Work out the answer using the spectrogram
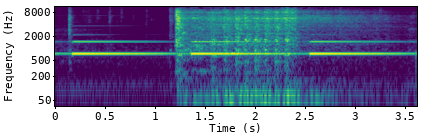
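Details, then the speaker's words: GMT800 GMC Yukon, almost 200,000 miles, after fuel pump replacement with dry fuel lines: pump primed several times, then a steady pump tone, long cranking and a catch. It runs a bit unevenly as fuel arrives; normal LS piston slap. "we're going to have to charge the fuel up a couple of times because obviously no fuel's been in line so we'll hear the pump kick on turn it back off pump back on give her a try"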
